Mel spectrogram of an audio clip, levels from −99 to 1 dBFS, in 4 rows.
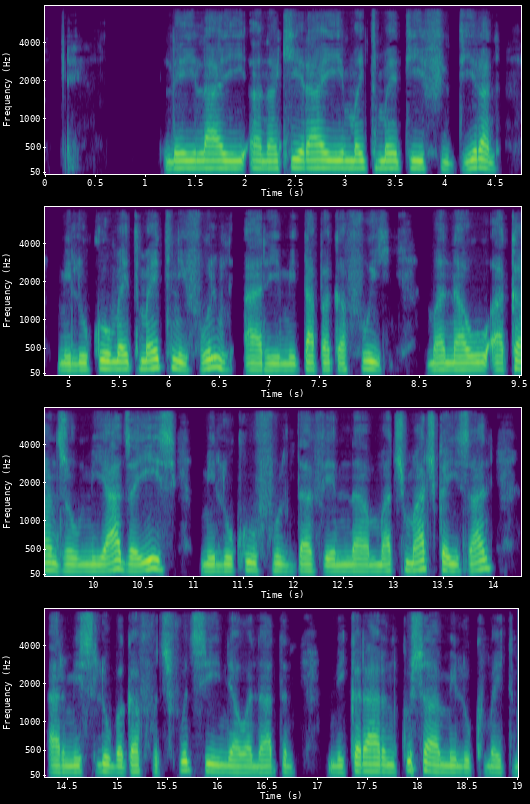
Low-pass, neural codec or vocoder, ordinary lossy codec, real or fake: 7.2 kHz; codec, 16 kHz, 4.8 kbps, FACodec; MP3, 48 kbps; fake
